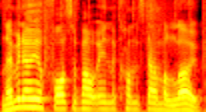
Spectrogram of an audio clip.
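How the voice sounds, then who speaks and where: Hoarse, nasal man showcasing mods. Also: on the high side, rapid-fire, darkish tone. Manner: enthusiastic, casual, repeats praise. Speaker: gaming channel host. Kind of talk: game mod showcase voice-over. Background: faint music.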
